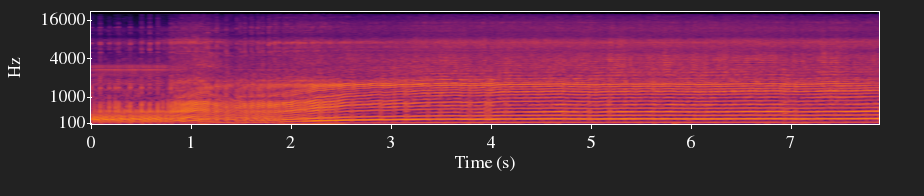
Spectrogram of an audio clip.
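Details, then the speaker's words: New OS 120 AX model engine on its first runs, still breaking in: high-pitched buzz sags, then climbs and holds a steady screaming tone; won't settle at low-speed needle setting; unsettled low-speed mixture. "The engine doesn't really It's still being broken in so it's really not wanting to be set to the low speed too m"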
